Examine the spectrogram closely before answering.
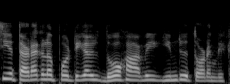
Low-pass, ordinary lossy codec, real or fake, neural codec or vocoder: none; none; fake; codec, 16 kHz, 1 kbps, X-Codec, HuBERT features, trained on LibriSpeech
